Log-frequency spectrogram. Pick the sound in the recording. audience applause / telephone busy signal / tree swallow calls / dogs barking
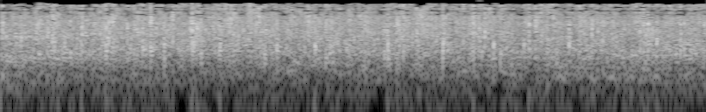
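audience applause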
